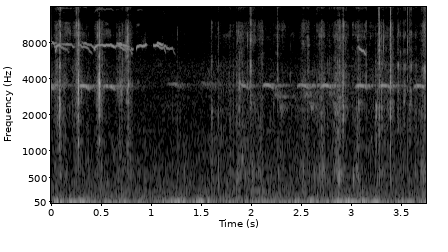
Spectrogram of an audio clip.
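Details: Treecreeper chicks in a nest hidden in a pine tree crevice give thin, very high, drawn-out whistled notes, faint and continuous, over soft ticking and rustling sounds.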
